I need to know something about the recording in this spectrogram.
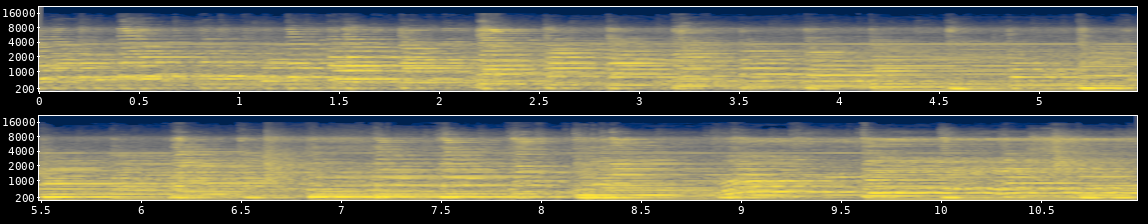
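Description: Acoustic guitar played by hand, a plucked melody with low bass notes joining about four seconds in.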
